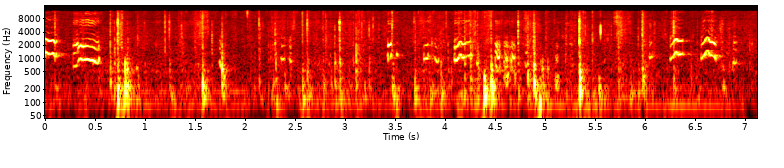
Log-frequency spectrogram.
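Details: Four-week-old Maltese Shih Tzu cross puppies in a litter give wavering whine-like squeaks in short bursts at the start, middle and end, over busy scuffling, tapping and a low hum.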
